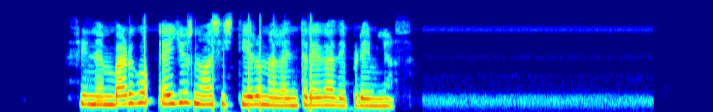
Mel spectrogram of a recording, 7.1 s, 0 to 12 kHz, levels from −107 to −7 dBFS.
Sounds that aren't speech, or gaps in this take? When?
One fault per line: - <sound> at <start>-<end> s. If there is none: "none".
none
